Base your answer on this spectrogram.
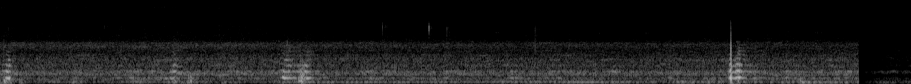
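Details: Honey bees swarming from a nest stuck beneath a window frame beam as the nest is removed to find the queen; a continuous layered hum with sharp knocks from the work, ending abruptly.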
